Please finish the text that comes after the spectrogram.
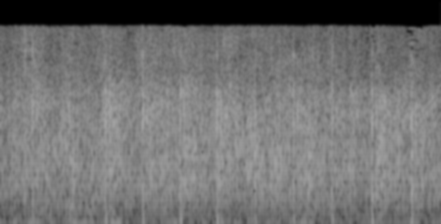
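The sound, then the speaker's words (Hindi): An audience claps loudly and steadily on request as a sign of happiness, a dense wash of many overlapping hand claps with sharper individual claps poking through, sustained evenly for a few seconds with no voices. “तो जोरदार एक बार ताली बजाइए।”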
